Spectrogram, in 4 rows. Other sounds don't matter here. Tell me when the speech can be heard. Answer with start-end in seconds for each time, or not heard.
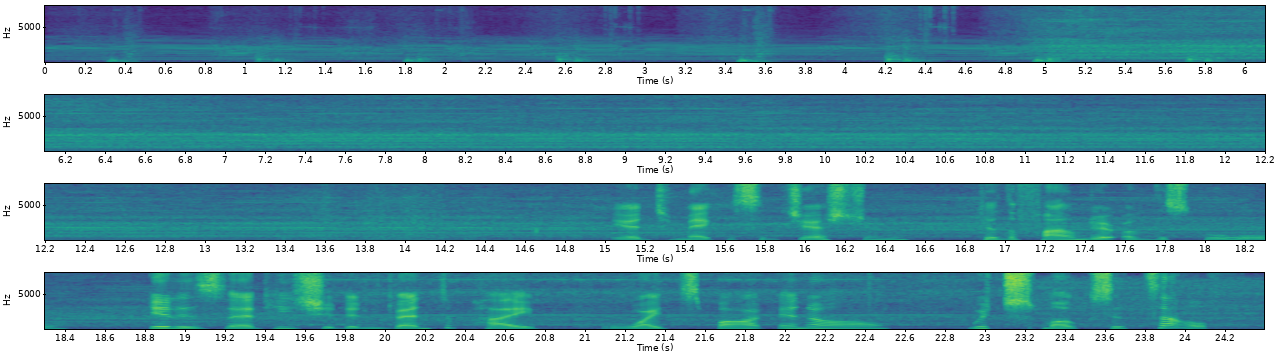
15.0-24.1.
